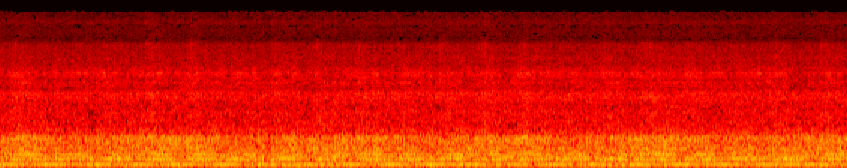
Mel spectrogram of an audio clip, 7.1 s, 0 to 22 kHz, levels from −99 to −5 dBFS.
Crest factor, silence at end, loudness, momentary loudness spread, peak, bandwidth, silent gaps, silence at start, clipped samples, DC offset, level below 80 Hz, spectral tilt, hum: 14 dB; 0 s; -39 LUFS; 1 LU; -26 dBFS; 16.5 kHz; none; 0 s; under 0.1%; under 0.1%; -54 dBFS; -6 dB/octave; none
